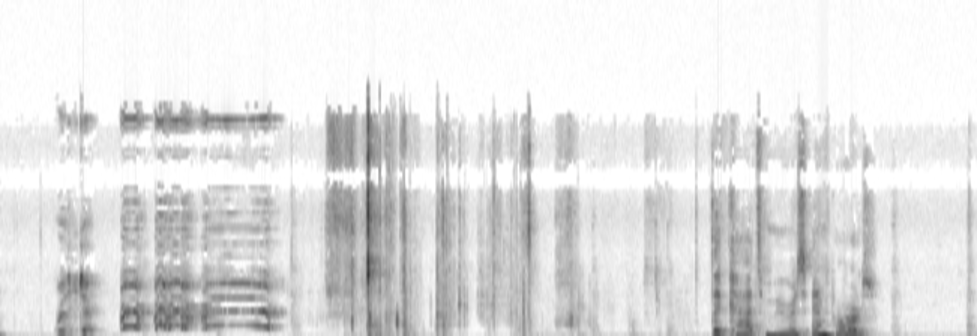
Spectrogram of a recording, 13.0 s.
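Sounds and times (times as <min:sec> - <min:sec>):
book page turning rustle: 0:04.2 - 0:09.0
paper page flap: 0:04.4 - 0:07.7.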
